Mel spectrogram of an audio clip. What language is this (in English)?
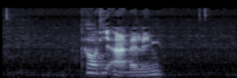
Thai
